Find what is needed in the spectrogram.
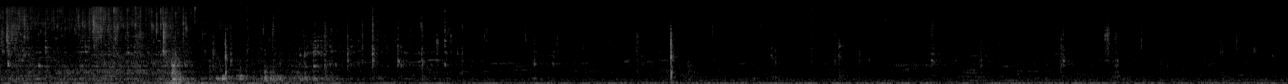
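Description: Hands being washed under a running tap, water splashing into a stainless steel sink. The flow is loudest for the first few seconds, then gives way to softer splashing and rubbing, with a sharp click about seven seconds in.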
